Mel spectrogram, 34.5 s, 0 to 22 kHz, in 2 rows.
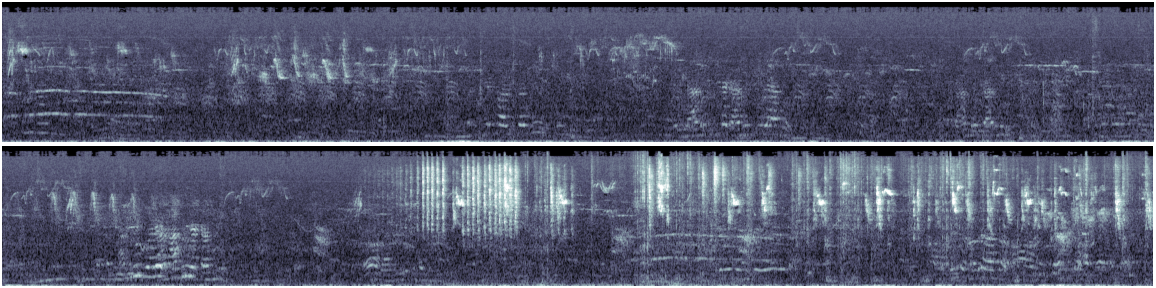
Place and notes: Ghandruk, Nepal - Morning
Birds and people getting ready in the morning in a small mountain village. Recording with Zoom H5.
4 April 2019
